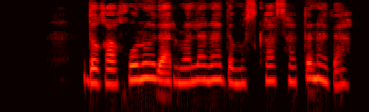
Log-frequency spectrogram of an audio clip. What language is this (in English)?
Pashto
